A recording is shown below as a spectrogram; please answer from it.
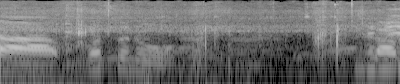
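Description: Mostly people talking, with a few short knocks near the end from a hand hoe chopping into the soil.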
